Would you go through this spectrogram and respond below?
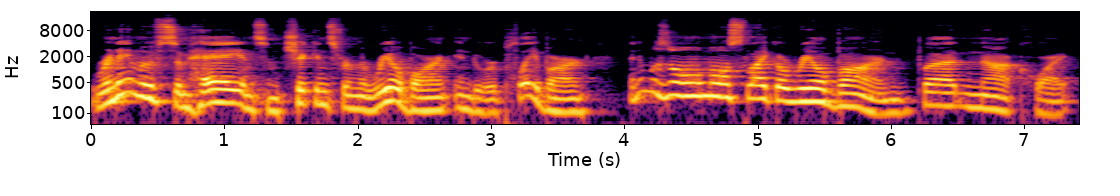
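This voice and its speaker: Male storybook narrator, highly expressive pitch, dramatic pauses, drawn-out phrases, read-aloud for children. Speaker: storybook reader.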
